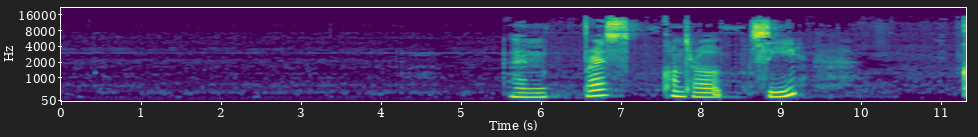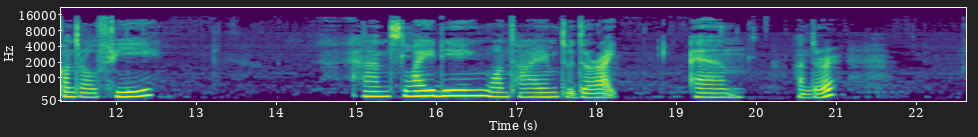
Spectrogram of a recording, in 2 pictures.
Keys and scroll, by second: 3.6 ctrl+c, 8.6 ctrl+v.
